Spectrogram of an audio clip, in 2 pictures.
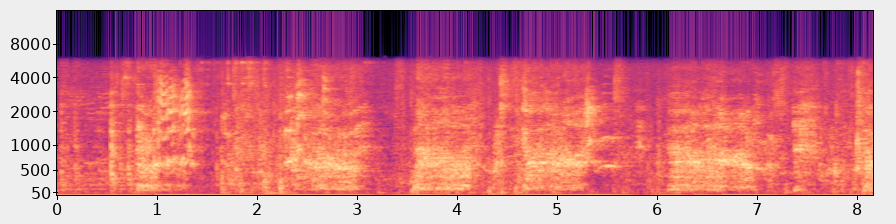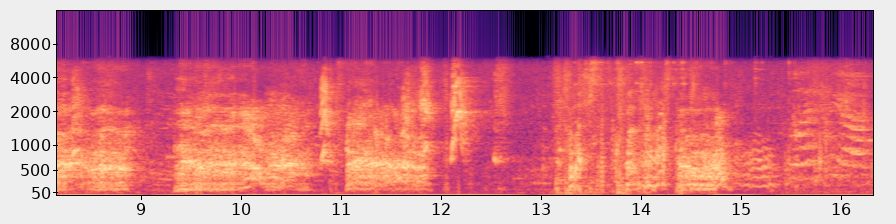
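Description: Dogs play-fighting, growling in rough repeated bursts of about a second each with short breaks between them.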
